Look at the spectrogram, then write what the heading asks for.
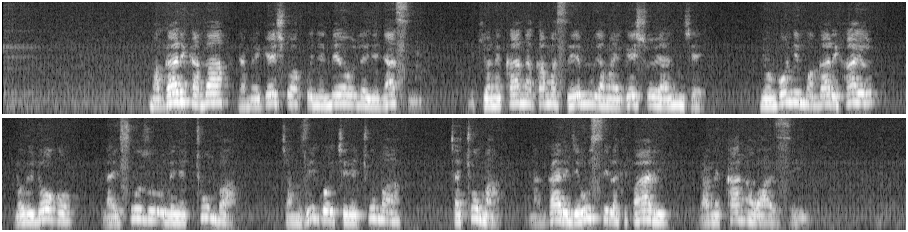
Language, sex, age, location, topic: Swahili, male, 25-35, Kisumu, finance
